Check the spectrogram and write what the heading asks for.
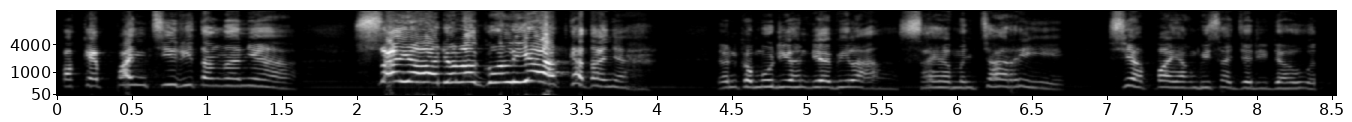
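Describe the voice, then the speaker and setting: A young adult woman preaches to a congregation with a very high, bright voice. She tells a story from her childhood with lively, animated delivery and keeps addressing her listeners directly. Soft music plays faintly behind her. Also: normal speed. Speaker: evangelist preacher.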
